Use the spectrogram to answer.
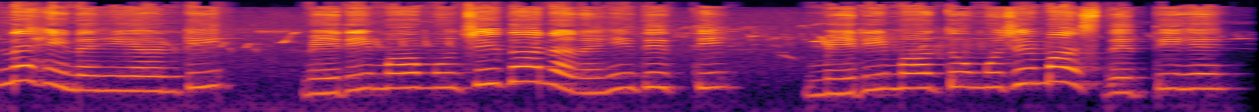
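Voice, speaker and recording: Little cartoon chick woman playing a boy: innocent, pleading, very high, slowly spoken. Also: darkish tone, a little hiss or hum. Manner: childlike, pleading. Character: small innocent young male bird child. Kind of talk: Hindi children's cartoon dialogue.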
